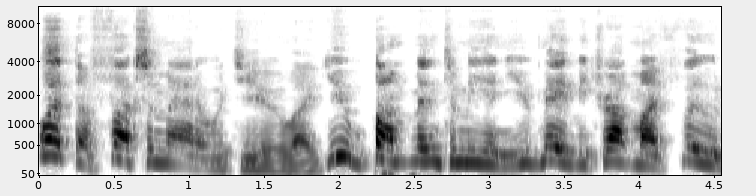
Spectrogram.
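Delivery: angry, mouthing-off voice. Retelling a comic scene where a prisoner mouths off: imitating a prisoner mouthing off. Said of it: "realizes who he's mouthing off to".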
